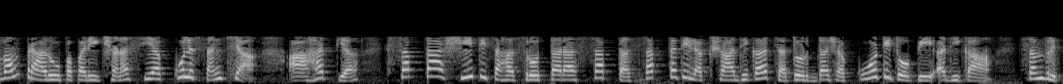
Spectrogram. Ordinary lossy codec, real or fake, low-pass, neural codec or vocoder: none; real; 3.6 kHz; none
